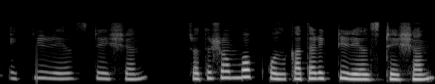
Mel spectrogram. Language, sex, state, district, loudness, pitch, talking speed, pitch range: Bengali, female, West Bengal, North 24 Parganas, -27 LUFS, 265 Hz, 140 wpm, 245-285 Hz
